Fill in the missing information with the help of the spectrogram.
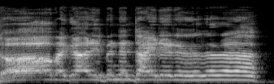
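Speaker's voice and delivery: high-pitched parody of panicked newscasters; mocking high wail, tailing into blah-blah syllables; mock news hysteria. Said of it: "you know, fake news".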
